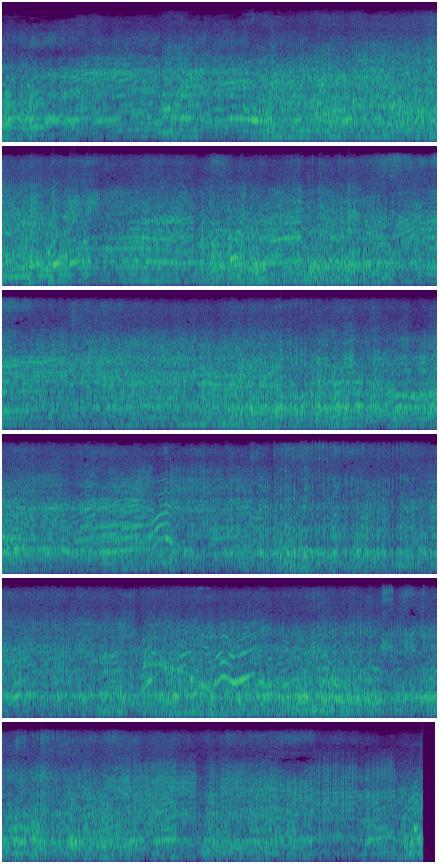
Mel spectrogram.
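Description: Several small racing motorcycles running hard past the spectators, their engines revving up and dropping back again and again with each gear change, the rising and falling engine notes overlapping as bikes pass.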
